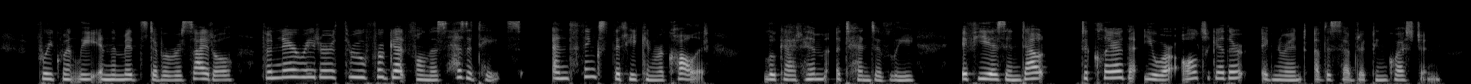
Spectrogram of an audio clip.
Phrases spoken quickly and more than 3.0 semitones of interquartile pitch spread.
No: average, 160 wpm; wide, 5.4 semitones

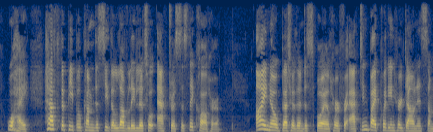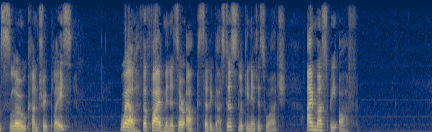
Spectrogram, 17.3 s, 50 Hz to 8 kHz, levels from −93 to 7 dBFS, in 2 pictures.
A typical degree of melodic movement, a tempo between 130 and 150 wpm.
No: average, 4.1 semitones; average, 170 wpm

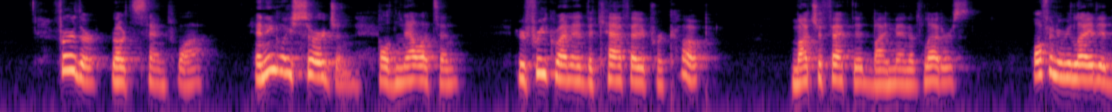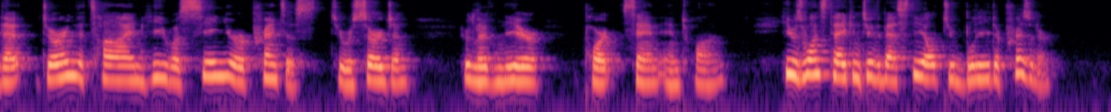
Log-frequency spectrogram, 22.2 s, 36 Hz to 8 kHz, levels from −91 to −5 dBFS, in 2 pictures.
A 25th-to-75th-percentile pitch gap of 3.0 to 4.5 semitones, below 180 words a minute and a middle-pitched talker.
Yes: average, 3.5 semitones; average, 140 wpm; medium, 165 Hz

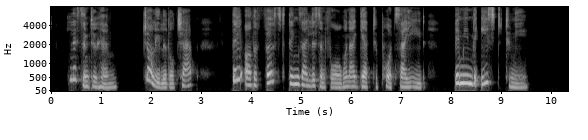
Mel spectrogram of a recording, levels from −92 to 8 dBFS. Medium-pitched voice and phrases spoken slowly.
No: medium, 180 Hz; average, 150 wpm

